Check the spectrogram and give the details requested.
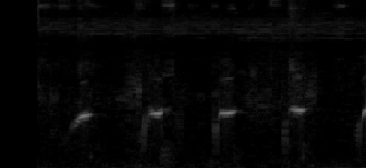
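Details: Tame decoy white-breasted waterhen giving a repeated call: short rising nasal notes, each sliding up into a steady tone, about once a second in a regular series over a faint background hiss.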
